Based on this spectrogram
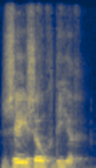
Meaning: marine mammal
- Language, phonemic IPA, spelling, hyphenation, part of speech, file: Dutch, /ˈzeːˌzoːx.diːr/, zeezoogdier, zee‧zoog‧dier, noun, Nl-zeezoogdier.ogg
